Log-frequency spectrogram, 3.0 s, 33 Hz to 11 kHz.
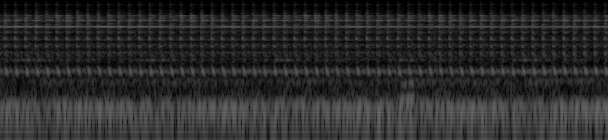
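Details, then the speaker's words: Three-phase brushless washing machine motor driven by a simple transistor circuit at about 30 V and 0.45 A: a high, buzzy whine pulsing about four times a second; it slows with one coil disconnected and speeds back up when reconnected. "It's a little more noisy. You hear it kick into high gear here again. Disconnect this side. You hear it slow down again."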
